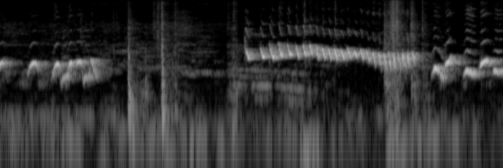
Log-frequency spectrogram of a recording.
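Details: White-rumped shama singing aggressively to draw a response: falling whistled slurs, two sharp knocks, then a long rapid trill and closing warbled notes.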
